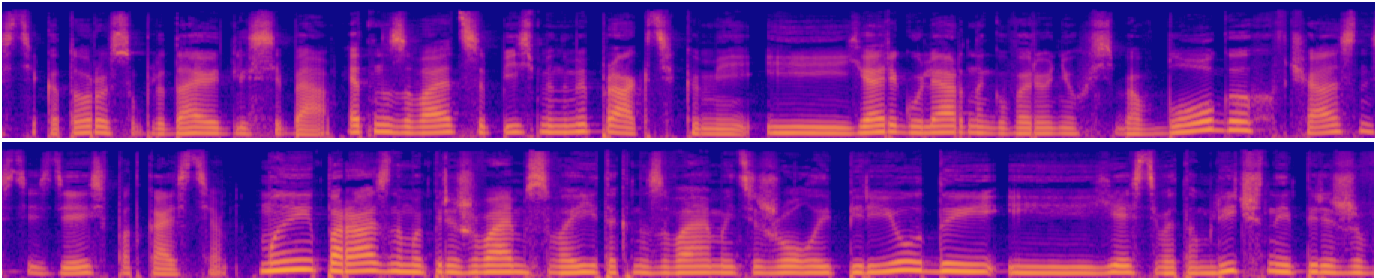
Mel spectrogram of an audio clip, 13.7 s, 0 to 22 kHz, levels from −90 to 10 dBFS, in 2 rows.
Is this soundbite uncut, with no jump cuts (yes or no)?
no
